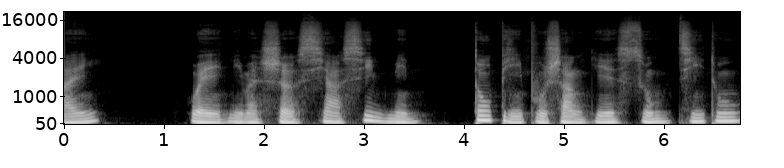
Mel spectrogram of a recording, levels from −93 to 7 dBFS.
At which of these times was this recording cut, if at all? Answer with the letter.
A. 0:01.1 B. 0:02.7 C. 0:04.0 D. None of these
C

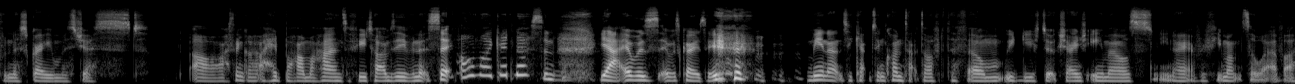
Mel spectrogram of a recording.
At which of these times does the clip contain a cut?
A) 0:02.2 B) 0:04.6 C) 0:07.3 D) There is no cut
B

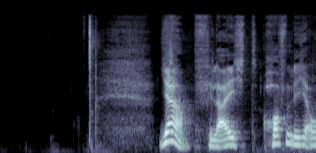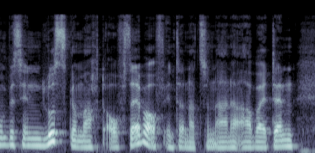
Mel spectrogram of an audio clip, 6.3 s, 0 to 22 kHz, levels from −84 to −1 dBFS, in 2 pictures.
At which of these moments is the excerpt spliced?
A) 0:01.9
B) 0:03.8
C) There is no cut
A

